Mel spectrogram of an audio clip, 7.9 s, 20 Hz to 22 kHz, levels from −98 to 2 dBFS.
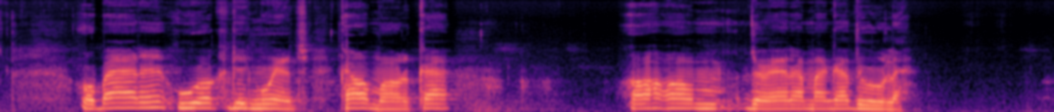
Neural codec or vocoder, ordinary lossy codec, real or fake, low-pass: vocoder, 44.1 kHz, 128 mel bands every 512 samples, BigVGAN v2; none; fake; none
